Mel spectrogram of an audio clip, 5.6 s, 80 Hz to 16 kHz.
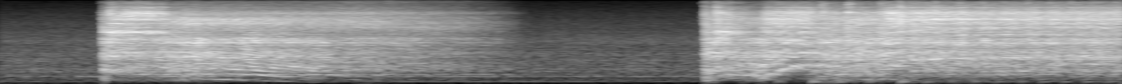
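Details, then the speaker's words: Toro 3521 snow blower just after a primed start at about three-quarter throttle with a little choke. It catches with a loud hissy roar, sags and fades unevenly, then surges back. Rough running, cause unknown. "That doesn't sound good at all."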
